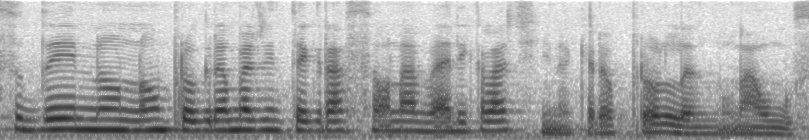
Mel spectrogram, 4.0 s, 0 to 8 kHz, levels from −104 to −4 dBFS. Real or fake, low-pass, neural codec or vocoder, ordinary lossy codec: real; none; none; none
